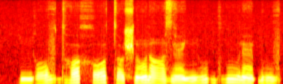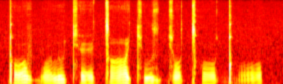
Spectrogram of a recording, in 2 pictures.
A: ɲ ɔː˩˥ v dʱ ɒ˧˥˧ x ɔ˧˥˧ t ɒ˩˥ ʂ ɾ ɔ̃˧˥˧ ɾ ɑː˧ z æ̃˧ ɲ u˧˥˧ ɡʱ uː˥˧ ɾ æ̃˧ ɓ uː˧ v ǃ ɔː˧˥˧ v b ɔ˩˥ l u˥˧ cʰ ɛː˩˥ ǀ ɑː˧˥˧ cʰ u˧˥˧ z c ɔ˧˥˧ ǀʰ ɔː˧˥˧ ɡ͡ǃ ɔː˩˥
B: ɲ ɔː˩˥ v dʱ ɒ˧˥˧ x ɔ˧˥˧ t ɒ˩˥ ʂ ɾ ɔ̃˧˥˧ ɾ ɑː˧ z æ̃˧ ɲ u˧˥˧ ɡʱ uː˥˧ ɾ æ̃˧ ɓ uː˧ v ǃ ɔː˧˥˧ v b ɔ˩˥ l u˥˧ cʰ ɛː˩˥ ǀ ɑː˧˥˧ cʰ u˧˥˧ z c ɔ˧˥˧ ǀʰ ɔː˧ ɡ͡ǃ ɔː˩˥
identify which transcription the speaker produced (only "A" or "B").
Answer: B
